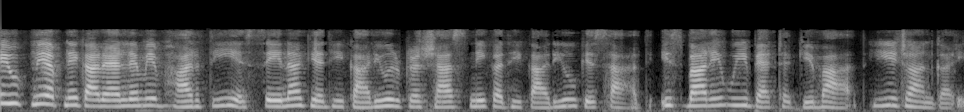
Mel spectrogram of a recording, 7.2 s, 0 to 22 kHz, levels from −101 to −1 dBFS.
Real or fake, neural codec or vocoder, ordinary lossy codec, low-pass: fake; codec, 16 kHz, 1 kbps, X-Codec, HuBERT features, trained on LibriSpeech; AAC, 32 kbps; 7.2 kHz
